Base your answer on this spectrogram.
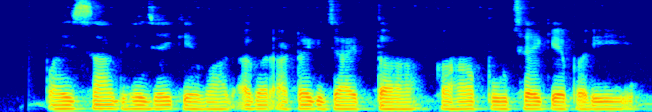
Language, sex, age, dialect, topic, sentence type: Maithili, male, 25-30, Angika, banking, question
